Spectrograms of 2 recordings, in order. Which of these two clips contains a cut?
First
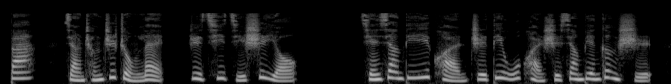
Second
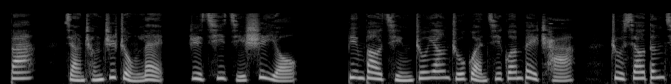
second; 1 cut; at 3.4 s

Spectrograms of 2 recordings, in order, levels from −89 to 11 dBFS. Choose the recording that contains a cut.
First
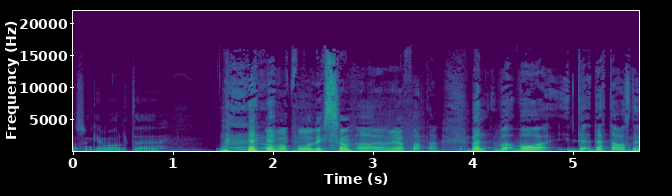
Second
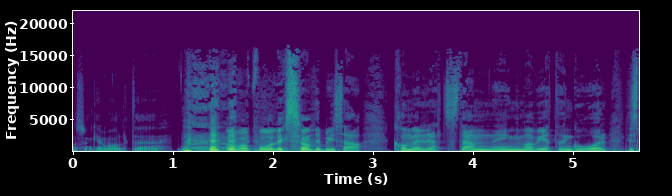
second; 2 cuts; at 1.0 s, 2.4 s

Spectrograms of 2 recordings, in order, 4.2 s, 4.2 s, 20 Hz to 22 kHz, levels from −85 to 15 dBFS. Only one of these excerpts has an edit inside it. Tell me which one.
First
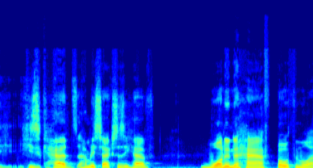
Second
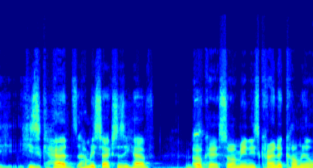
second; 1 cut; at 2.5 s

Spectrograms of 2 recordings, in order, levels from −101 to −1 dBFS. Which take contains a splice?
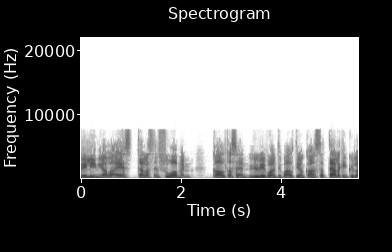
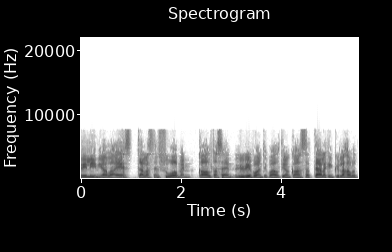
second; 1 cut; at 2.3 s

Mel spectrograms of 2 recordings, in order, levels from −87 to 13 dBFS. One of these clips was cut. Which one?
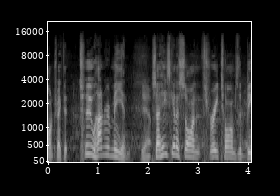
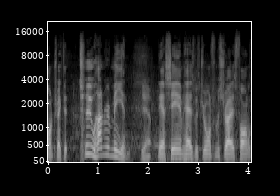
second; 1 cut; at 2.1 s

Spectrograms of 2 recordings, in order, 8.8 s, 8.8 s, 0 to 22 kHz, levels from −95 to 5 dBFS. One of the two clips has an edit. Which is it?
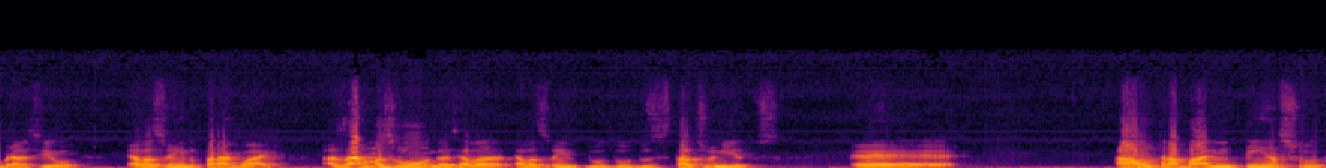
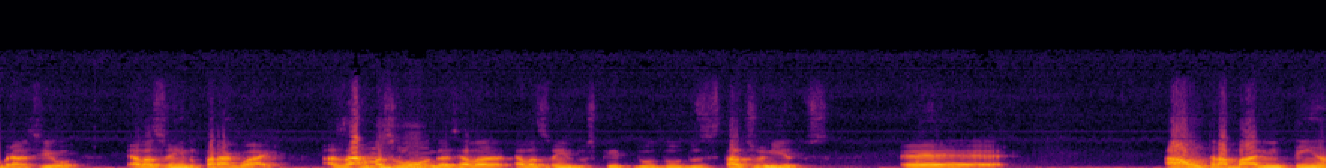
first; 1 cut; at 3.8 s

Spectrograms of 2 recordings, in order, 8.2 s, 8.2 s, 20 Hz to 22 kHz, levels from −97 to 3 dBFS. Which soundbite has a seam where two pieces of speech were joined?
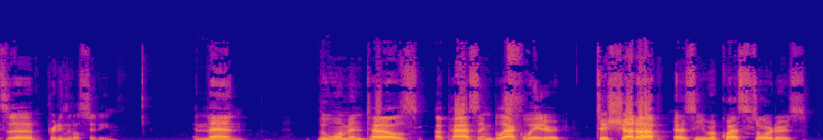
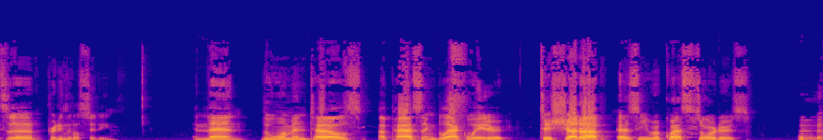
second; 1 cut; at 2.5 s

